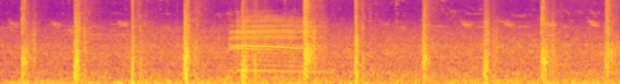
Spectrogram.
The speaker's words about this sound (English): there she is, pacing in the mud.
